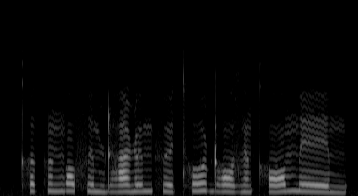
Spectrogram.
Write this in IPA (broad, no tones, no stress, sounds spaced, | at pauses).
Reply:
kʰ ə k ə̃ ŋ ɔ f ɪ m ɖʱ a ɳ ø m f ø tʰ o ɖʱ ɔ z ə̃ kʰ ɔ m e m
